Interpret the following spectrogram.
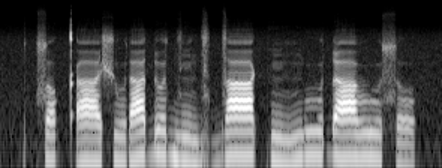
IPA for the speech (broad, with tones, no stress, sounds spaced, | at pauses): t͡s ɔ˨˦ kʼ aː˨ ʃ u˨ ɾ a˦ ɗ ʊ˦ d ĩ˨ d ɪ˨ d aː˦ k ĩ˨ ŋ uː˦ ɗ aː˦ β u˦˨ s o˨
